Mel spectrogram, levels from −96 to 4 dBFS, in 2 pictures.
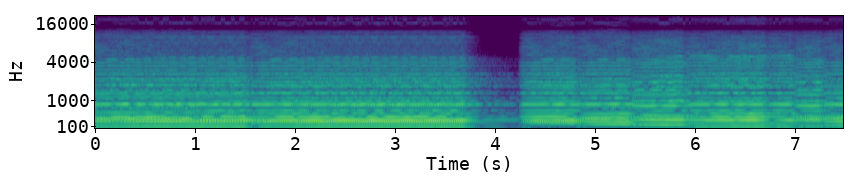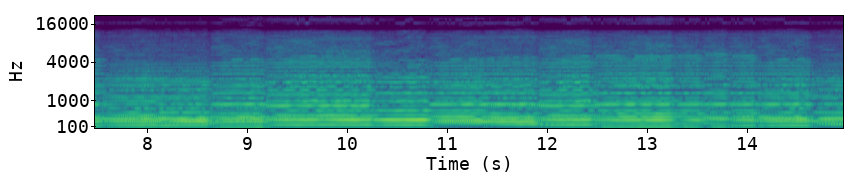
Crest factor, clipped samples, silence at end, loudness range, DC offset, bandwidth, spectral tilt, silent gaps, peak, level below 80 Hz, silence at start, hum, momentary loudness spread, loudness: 12 dB; under 0.1%; 0 s; 3 LU; under 0.1%; 12 kHz; -6.5 dB/octave; none; -10 dBFS; -62 dBFS; 0 s; none; 6 LU; -23 LUFS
